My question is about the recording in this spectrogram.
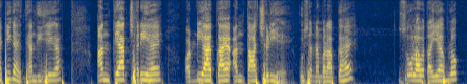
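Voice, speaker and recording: Man, online tutor, fairly high pitch, clear and crisp, repetitive questioning, praises students by name. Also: a bit bright, no echo. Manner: repetitive questioning, addresses viewers as bhaiya; reads out answer options, praises viewers by name. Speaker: teacher. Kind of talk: live online exam-prep lesson.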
